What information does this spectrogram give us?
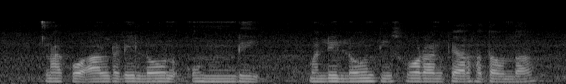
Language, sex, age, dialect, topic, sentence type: Telugu, male, 18-24, Telangana, banking, question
